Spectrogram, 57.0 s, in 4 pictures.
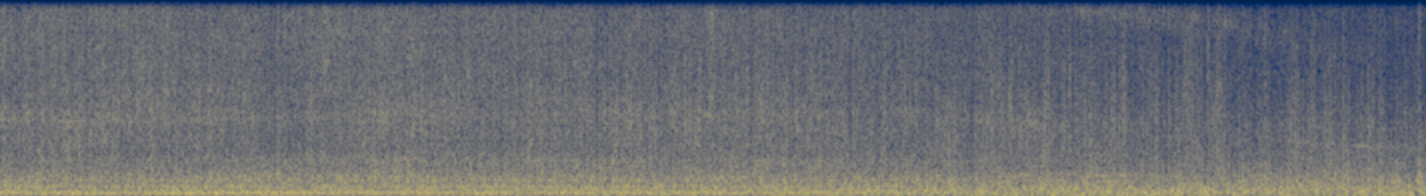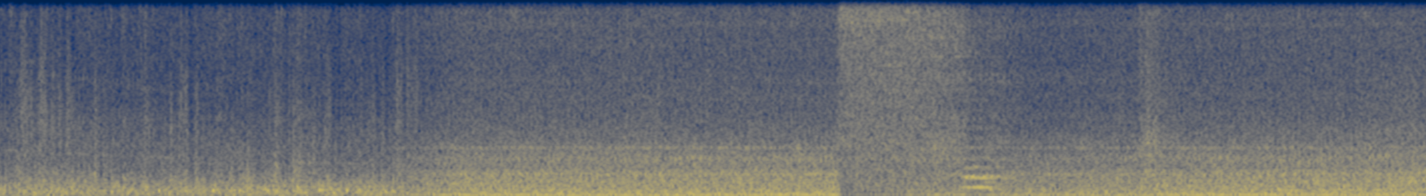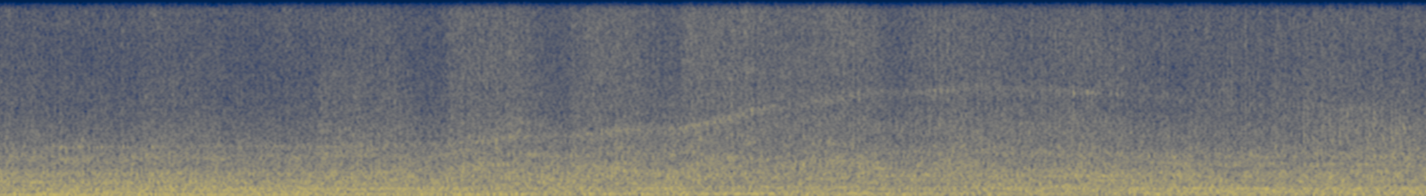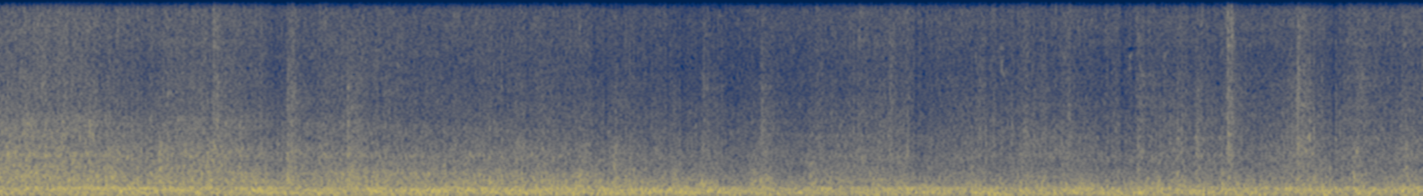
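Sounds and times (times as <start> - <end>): wind and train wheel noise: 0.0 - 57.0
sharp hiss: 22.6 - 23.9.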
